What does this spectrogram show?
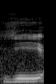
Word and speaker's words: ye: one too right uh if you ever see y e at the beginning of something so like ye old what we say ye it's actually just pronounced the um or the i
